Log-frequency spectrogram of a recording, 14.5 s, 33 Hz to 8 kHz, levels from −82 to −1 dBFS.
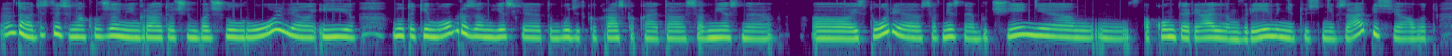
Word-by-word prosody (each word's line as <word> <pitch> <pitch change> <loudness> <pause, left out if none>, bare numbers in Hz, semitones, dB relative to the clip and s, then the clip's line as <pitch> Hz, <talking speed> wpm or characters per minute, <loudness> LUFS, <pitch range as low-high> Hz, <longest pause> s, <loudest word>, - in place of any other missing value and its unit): Ну 305 +4 0
да, 265 -9 +4
действительно, 245 -2 0
окружение 225 -1 +1
играет 205 0 0
очень 205 0 0
большую 205 +1 +1
роль. 270 - +3 0.2
И, 220 -1 +2 0.4
ну, 240 0 +3
таким 230 -1 +1
образом, 260 - +2
если 215 +1 +1
это 200 0 -6
будет 200 0 -2
как 195 -1 -10
раз 200 0 0
какая-то 190 -1 -5
совместная, 200 0 -1 0.4
а, 190 -1 +1
история, 220 - +2
совместное 200 0 -2
обучение, 235 +6 +1 0.2
м, 200 -1 -3
в 200 - -16
каком-то 205 +2 0
реальном 195 -2 0
времени, 205 +3 +2
то 195 +1 -11
есть 185 0 -3
не 190 -1 -2
в 185 - -9
записи, 255 - -1
а 185 -1 -3
вот 190 0 -7
205 Hz, 145 wpm, -25 LUFS, 195-230 Hz, 0.4 s, да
